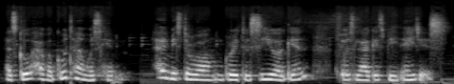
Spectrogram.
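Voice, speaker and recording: A woman's voice: fairly high pitch, brisk, dark tone, low-quality recording. A woman hosting an interview, reading a polished, upbeat script. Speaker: interview host. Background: faint background music.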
